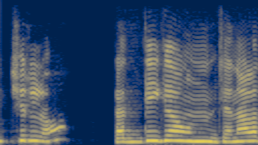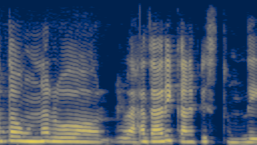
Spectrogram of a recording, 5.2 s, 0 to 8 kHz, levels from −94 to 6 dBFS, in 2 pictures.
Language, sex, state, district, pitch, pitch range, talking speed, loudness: Telugu, female, Andhra Pradesh, Srikakulam, 220 Hz, 200-250 Hz, 80 wpm, -12 LUFS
